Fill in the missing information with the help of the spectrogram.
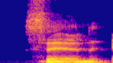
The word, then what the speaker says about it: Sennacherib: it's pronounced Sin. Sin and Cherub.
